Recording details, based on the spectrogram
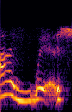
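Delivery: plaintive, whining woman's voice. Recalling a stranger overheard on the sidewalk; imitating a whiny woman's voice. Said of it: "woman's whiny voice go".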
